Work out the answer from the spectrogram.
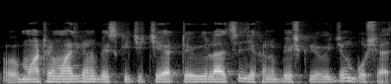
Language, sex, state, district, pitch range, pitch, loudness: Bengali, male, West Bengal, Purulia, 115-125 Hz, 120 Hz, -19 LUFS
